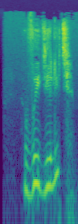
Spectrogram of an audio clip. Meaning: 1. to pick out, to choose, to single out, to select 2. to allot, to mark 3. to detach, to find, to provide (a military unit) 4. to apportion 5. to mark out, to distinguish, to emphasize
- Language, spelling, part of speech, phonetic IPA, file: Russian, выделить, verb, [ˈvɨdʲɪlʲɪtʲ], Ru-выделить.ogg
